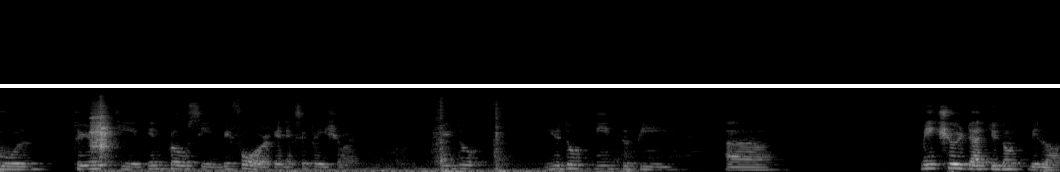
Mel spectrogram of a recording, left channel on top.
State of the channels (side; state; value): left; silent; digital silence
